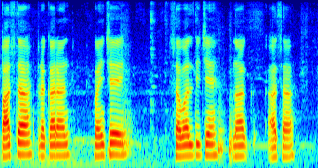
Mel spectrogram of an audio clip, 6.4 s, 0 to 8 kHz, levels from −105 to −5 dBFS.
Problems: constant background noise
